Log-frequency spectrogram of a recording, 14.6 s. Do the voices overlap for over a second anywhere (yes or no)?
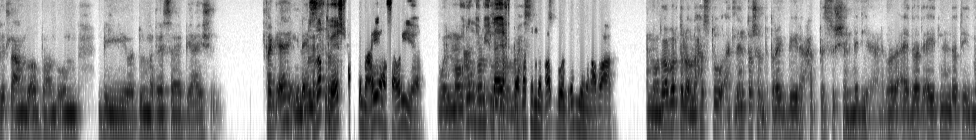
yes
